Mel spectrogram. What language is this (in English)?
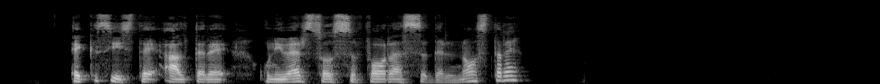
Interlingua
